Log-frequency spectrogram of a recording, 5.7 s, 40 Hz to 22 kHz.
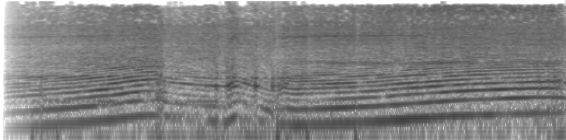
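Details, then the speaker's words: Vintage two-stroke race bike, not run for about 8 years and recently set up on the dyno: crisp, even note pulls steadily to high revs with a brief dip and recovery; running well and making good power. "But it sounded pretty nice, and it's producing good power for what is a very vintage setup by race standards."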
